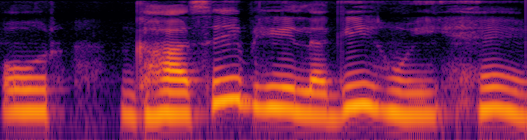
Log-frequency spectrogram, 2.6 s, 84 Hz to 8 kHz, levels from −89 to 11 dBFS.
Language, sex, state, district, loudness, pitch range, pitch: Hindi, female, Madhya Pradesh, Bhopal, -18 LUFS, 200-240 Hz, 215 Hz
